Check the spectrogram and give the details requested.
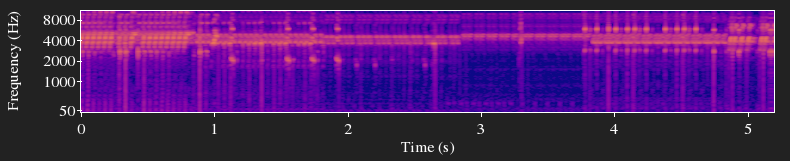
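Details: Colony of lovebirds singing ngekek: dense shrill trills opening, then scattered sharp chips over a steady high buzz, before fast trilling builds again.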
